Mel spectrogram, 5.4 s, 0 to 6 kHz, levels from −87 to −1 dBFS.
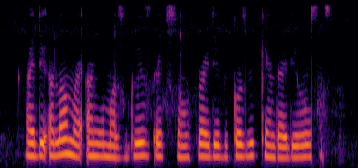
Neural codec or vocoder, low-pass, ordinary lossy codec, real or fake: codec, 16 kHz, 4.8 kbps, FACodec; 5.4 kHz; none; fake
